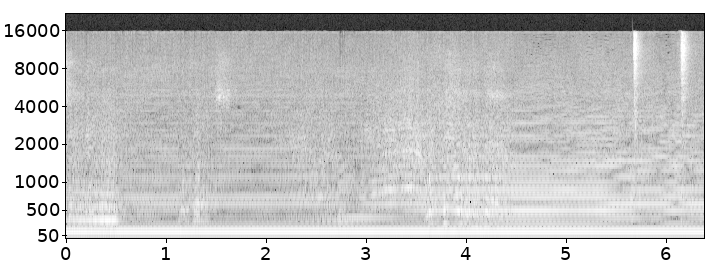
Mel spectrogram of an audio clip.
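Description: A loud, steady low drone from the band's amplified stage rig sustains throughout, with fainter wavering pitched tones over it around the middle. A single sharp click sounds near the end.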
